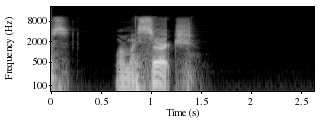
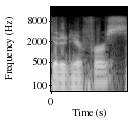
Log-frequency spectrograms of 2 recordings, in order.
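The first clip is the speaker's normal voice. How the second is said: plain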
